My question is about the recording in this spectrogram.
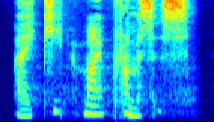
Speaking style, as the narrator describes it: Viago says softly

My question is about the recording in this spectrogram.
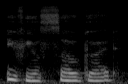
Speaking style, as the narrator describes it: she murmured

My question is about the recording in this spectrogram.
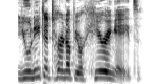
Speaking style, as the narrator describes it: said Rozanov even more loudly

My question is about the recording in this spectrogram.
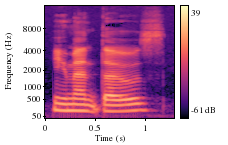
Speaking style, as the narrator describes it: Quan Chian threw back his head and laughed

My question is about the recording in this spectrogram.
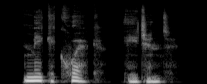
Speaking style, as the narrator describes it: she whispers

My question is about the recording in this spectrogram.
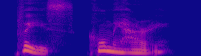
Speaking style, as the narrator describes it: Harry said softly

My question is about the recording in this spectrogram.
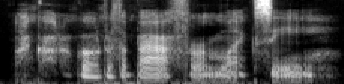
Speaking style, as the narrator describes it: he whispers

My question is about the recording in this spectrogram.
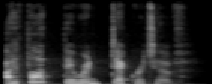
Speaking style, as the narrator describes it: Sam faltered

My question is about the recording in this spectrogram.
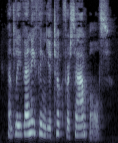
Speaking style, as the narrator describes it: Michael called out, enunciating clearly

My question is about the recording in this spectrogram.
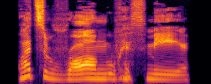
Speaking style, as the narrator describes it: Jason gasps again

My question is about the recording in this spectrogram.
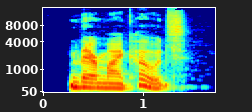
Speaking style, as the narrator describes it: he said

